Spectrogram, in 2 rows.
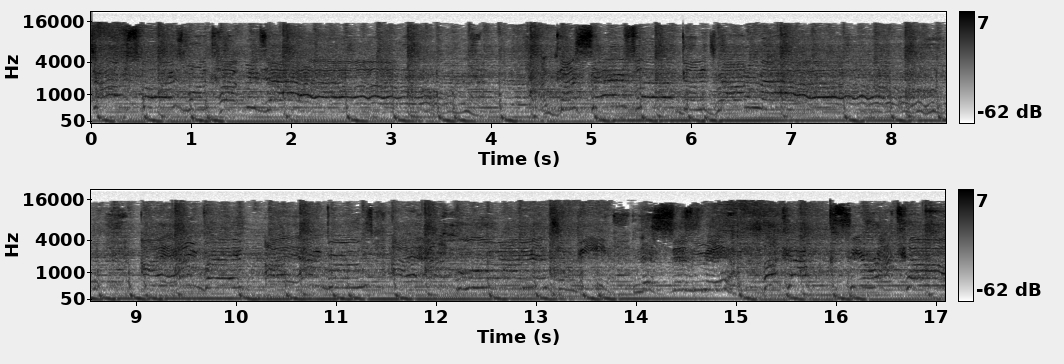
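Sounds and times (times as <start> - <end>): upbeat pop song with vocals: 0.0 - 17.0.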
